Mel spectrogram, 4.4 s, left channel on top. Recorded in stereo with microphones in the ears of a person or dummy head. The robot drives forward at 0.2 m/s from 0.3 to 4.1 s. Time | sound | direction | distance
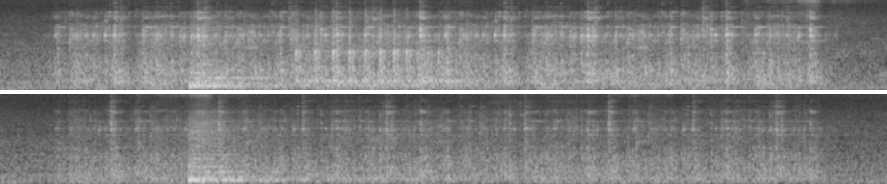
0.9 | a snare drum | 70° right (ahead or behind) | 1.0 m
